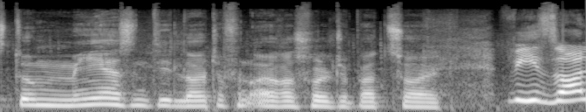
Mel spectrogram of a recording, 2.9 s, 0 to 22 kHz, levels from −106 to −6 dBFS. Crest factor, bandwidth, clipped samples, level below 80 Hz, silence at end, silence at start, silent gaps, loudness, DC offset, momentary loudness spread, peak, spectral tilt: 18 dB; 18 kHz; under 0.1%; -58 dBFS; 0 s; 0.05 s; none; -20 LUFS; under 0.1%; 6 LU; 0 dBFS; -5 dB/octave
